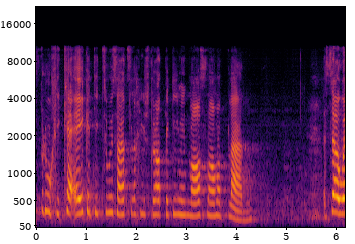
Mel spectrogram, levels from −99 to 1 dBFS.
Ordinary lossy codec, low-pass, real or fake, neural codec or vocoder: none; none; fake; vocoder, 22.05 kHz, 80 mel bands, HiFi-GAN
